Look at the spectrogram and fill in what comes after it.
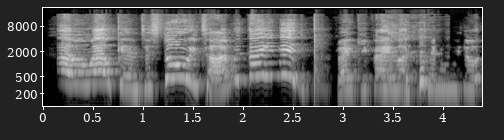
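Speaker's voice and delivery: very high, bad, over-the-top, full-energy presenter voice. Asked to give full energy, imitating own high-pitched over-the-top voice. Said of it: "it was so high-pitched and bad".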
